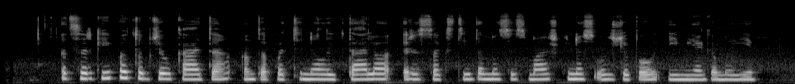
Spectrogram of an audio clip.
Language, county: Lithuanian, Alytus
